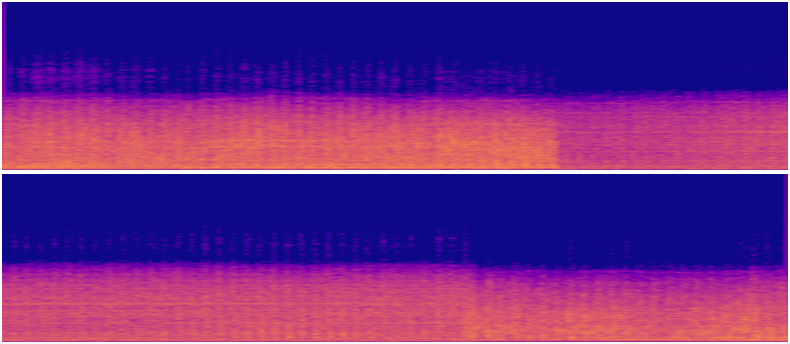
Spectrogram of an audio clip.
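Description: A helicopter's rotor thumps loudly overhead.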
